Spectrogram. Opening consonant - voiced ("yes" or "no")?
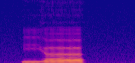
yes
